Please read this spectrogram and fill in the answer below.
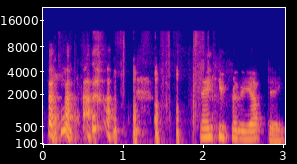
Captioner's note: board members laughing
